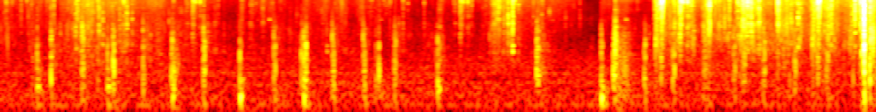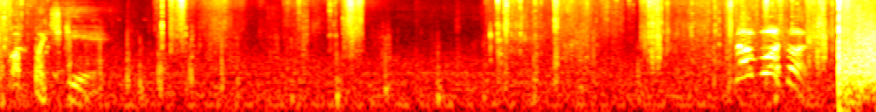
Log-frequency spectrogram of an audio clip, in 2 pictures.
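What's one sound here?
Footsteps crunch over rubble and debris.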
